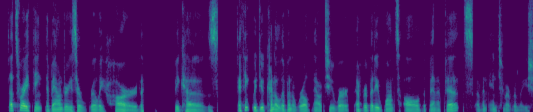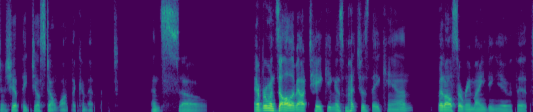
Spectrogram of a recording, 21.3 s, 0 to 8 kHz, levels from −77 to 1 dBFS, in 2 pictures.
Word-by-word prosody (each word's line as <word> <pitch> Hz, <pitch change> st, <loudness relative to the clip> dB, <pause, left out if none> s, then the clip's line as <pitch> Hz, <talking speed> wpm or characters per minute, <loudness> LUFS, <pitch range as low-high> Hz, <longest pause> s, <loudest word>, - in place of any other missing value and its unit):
that's 140 Hz, +1 st, -1 dB
where, 160 Hz, -2 st, +4 dB
I 140 Hz, -, +4 dB
think, 125 Hz, -2 st, -4 dB
the 110 Hz, -, -7 dB
boundaries 105 Hz, -2 st, -2 dB
are 95 Hz, -1 st, -3 dB
really 100 Hz, -3 st, -4 dB, 0.2 s
hard, 90 Hz, -3 st, -2 dB, 0.6 s
because, 95 Hz, -3 st, -3 dB, 0.4 s
I -, -, +2 dB
think 175 Hz, +9 st, -3 dB
we 115 Hz, -, +2 dB
do, 115 Hz, +2 st, -1 dB
kind 110 Hz, -3 st, -1 dB
of 95 Hz, -, +2 dB
live 95 Hz, +1 st, -4 dB
in 100 Hz, -, -2 dB
a 90 Hz, -, -7 dB
world 90 Hz, 0 st, -3 dB
now 85 Hz, -1 st, -6 dB
too, 110 Hz, -2 st, -5 dB
where 90 Hz, -5 st, -4 dB, 0.2 s
everybody 120 Hz, +3 st, -2 dB
wants 95 Hz, -2 st, -6 dB
all 90 Hz, +2 st, -3 dB
the -, -, -14 dB
benefits 110 Hz, -, -4 dB
of 90 Hz, -1 st, -16 dB
an 85 Hz, -, -10 dB
intimate 90 Hz, -2 st, -12 dB
relationship, 90 Hz, +7 st, -4 dB
they 85 Hz, -4 st, -7 dB
just 90 Hz, -2 st, -2 dB
don't -, -, -3 dB
want 75 Hz, -1 st, -9 dB
the -, -, -12 dB
commitment. 75 Hz, -3 st, -14 dB, 1.1 s
And 90 Hz, -3 st, -7 dB
so, 85 Hz, -3 st, -2 dB, 1.0 s
everyone's 140 Hz, +4 st, +8 dB
all 130 Hz, +2 st, +12 dB
about 120 Hz, -1 st, +6 dB, 0.2 s
taking 115 Hz, +3 st, -1 dB
as 115 Hz, 0 st, -2 dB
much 140 Hz, +2 st, -2 dB
as 115 Hz, -5 st, -3 dB
they 105 Hz, 0 st, -5 dB
can, 105 Hz, -, -7 dB, 0.5 s
but 120 Hz, -1 st, +6 dB
also 120 Hz, 0 st, +5 dB
reminding 105 Hz, -2 st, -3 dB
you 95 Hz, 0 st, -7 dB
that 95 Hz, -3 st, -5 dB
100 Hz, 150 wpm, -27 LUFS, 90-115 Hz, 1.1 s, all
